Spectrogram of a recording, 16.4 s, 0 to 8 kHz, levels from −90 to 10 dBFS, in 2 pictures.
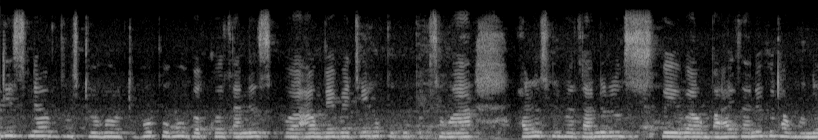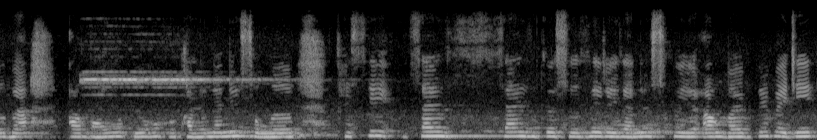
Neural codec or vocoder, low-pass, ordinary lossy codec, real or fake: none; 7.2 kHz; none; real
